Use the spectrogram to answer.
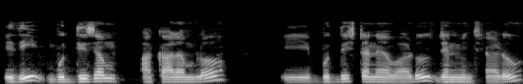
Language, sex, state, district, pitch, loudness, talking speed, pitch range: Telugu, male, Karnataka, Bellary, 115 Hz, -18 LUFS, 90 wpm, 110-175 Hz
